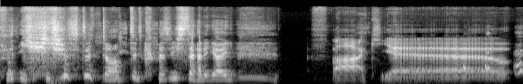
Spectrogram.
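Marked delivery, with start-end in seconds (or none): 3.3-5.1 put-on alien creature voice. Retelling how the other speaker started going in an E.T. voice. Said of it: "in a voice I said sounded like E T".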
